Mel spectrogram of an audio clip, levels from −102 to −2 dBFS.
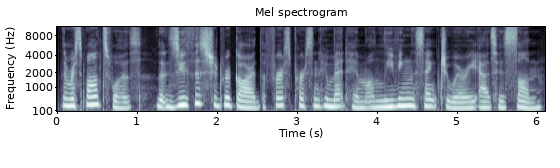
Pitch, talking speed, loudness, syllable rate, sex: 215 Hz, 195 wpm, -16 LUFS, 4.8 syllables/s, female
